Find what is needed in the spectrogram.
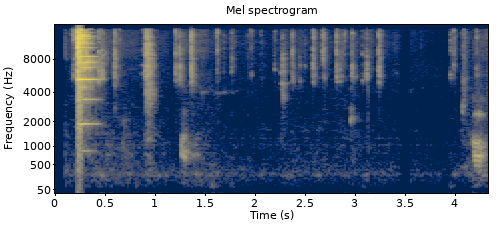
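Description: A single sharp clink with a brief high ringing, followed by a few faint clicks and knocks.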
